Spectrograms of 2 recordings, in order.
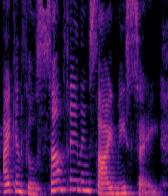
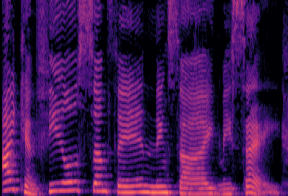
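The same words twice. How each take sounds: First: Said in the usual way. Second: Slow, stretched lyric line; song rhythm. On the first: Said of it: "normalmente eu falaria". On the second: Shown as a demonstration. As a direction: recite slowly to the song's beat. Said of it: "tô te dando no ritmo da música".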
